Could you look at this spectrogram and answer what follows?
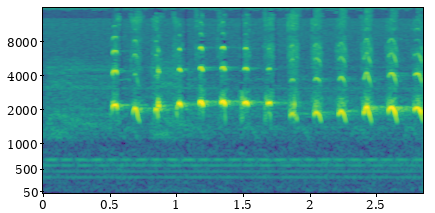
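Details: Osprey arriving at its nest on Hog Island at 5:37 am EDT, 13 August 2019, early morning; after half a second of quiet, a steady run of about thirteen clear, whistled chirps, each slightly falling, nearly three per second, with faint background hum.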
